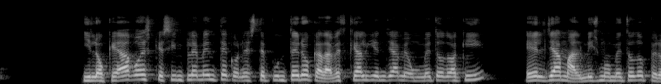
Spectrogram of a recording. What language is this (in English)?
Spanish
